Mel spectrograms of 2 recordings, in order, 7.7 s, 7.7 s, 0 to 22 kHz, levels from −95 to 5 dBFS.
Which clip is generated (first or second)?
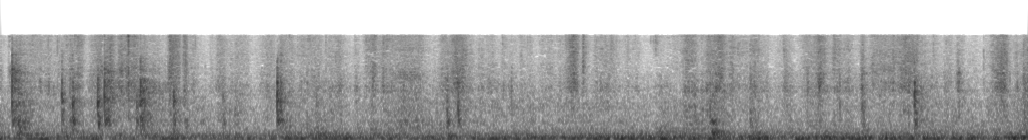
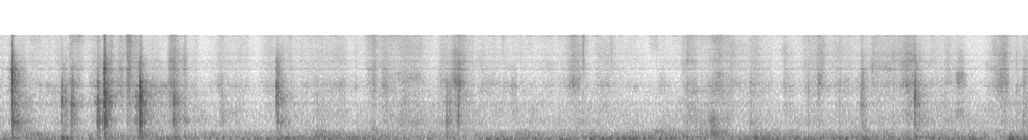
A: second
